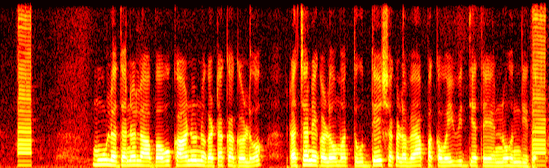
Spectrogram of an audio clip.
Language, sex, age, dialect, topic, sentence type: Kannada, female, 25-30, Coastal/Dakshin, banking, statement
